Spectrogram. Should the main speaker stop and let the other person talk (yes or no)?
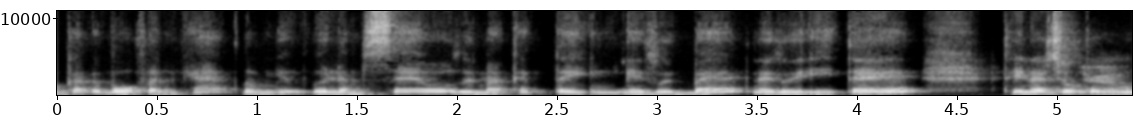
no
